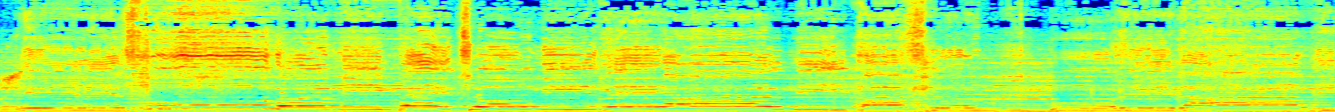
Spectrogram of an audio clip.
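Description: A man singing a song live into a microphone, amplified through a PA, over instrumental accompaniment. The voice holds long notes that slide between pitches.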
